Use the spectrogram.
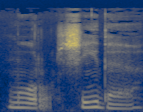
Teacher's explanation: را ساکن ہیوی کیونکہ را ساکن سے پہلے ہے ضمہ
